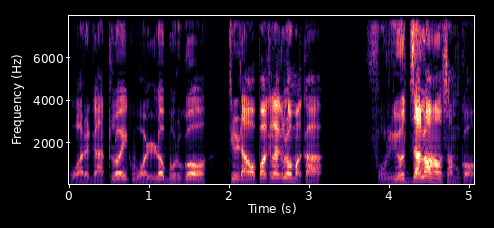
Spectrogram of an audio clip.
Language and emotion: Goan Konkani, angry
